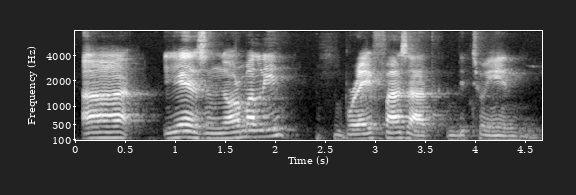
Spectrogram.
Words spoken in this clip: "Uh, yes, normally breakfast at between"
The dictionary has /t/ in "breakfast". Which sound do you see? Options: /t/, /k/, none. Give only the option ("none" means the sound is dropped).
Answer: none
